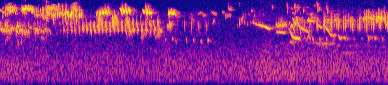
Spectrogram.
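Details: High, rapid chips from a Brewer's sparrow give way to a softer stretch, then rising and falling sweeping notes and fast trills near the close.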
